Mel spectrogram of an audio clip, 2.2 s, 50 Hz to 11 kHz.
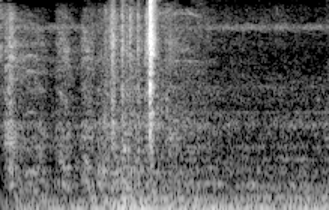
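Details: Mazda BT-50 Pro diesel, previously with gear warning light, revving only to 2,000 rpm, airflow code from an air leak; after repair and codes cleared: quick crank, catches straight away, steady even idle, clean start.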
